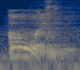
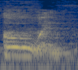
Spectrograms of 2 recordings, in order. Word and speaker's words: Eoin: Not like it's spelled, but simply Owen. Ian. Owen.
